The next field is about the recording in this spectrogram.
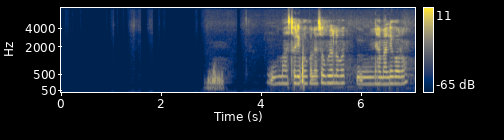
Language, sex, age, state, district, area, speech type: Assamese, female, 18-30, Assam, Darrang, rural, spontaneous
